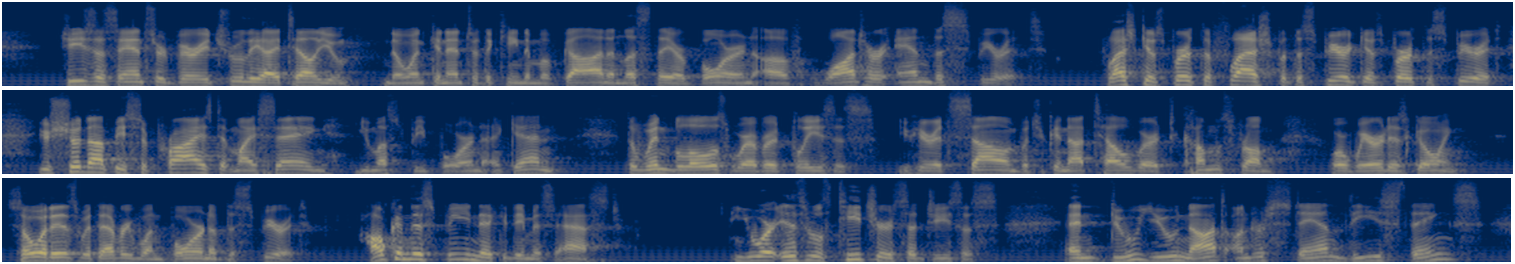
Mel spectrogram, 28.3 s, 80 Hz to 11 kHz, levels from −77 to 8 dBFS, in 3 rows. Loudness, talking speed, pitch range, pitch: -27 LUFS, 210 wpm, 110-145 Hz, 120 Hz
